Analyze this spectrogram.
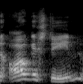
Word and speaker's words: Augustine: what TR even even Augustine or Augustine depending on how you pronounce it who is basically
